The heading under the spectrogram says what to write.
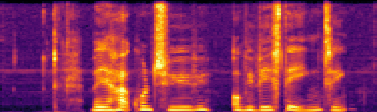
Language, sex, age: Danish, female, 56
